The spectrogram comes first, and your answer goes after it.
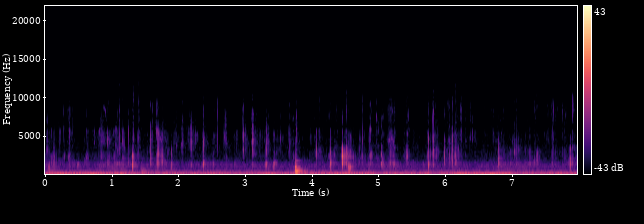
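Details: A 62-day-old male Toy Poodle, ZEN, 1290 grams, born in Japan, munching grain-free dog food; scattered sharp crunches with one louder snap midway, over a continuous low hum.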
